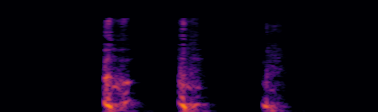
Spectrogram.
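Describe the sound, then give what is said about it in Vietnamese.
Three short, dry coughs at night, evenly spaced and each sharply clipped, heard alone in silence. “Tiếng ho khủ khủ, lẫn cả tiếng điệu hò ơ, cứ văng vẳng trong đêm.”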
